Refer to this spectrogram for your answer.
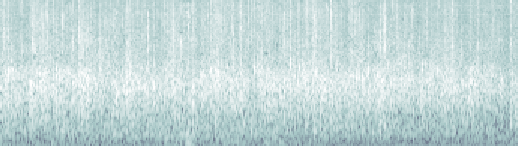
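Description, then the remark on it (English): A church audience breaks into steady applause after being told the facility is debt-free, many hands clapping at once in a dense, even wash of sound that holds at a consistent loudness throughout. “I'm waiting for an applause.”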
